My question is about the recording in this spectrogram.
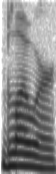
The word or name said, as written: blower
